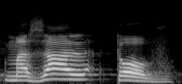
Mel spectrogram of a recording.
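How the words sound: It is said with a Hebrew pronunciation, 'mazal'. "Hebrew is mazal tov"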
